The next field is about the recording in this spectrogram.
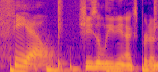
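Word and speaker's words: Fiell: this is Charlotte vo I ll and it's pronounced feel she's a leading expert on design and has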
